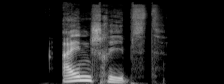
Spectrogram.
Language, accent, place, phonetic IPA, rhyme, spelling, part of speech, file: German, Germany, Berlin, [ˈaɪ̯nˌʃʁiːpst], -aɪ̯nʃʁiːpst, einschriebst, verb, De-einschriebst.ogg
- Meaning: second-person singular dependent preterite of einschreiben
